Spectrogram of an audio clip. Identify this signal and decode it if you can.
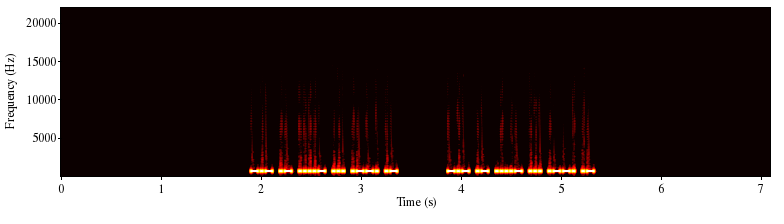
Morse code, heard as a keyed tone, about 51 wpm, 700 Hz. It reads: KA4SPA KA4SPA
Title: USA Call Signs - 6 Characters - Repeated 2x - 50wpm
